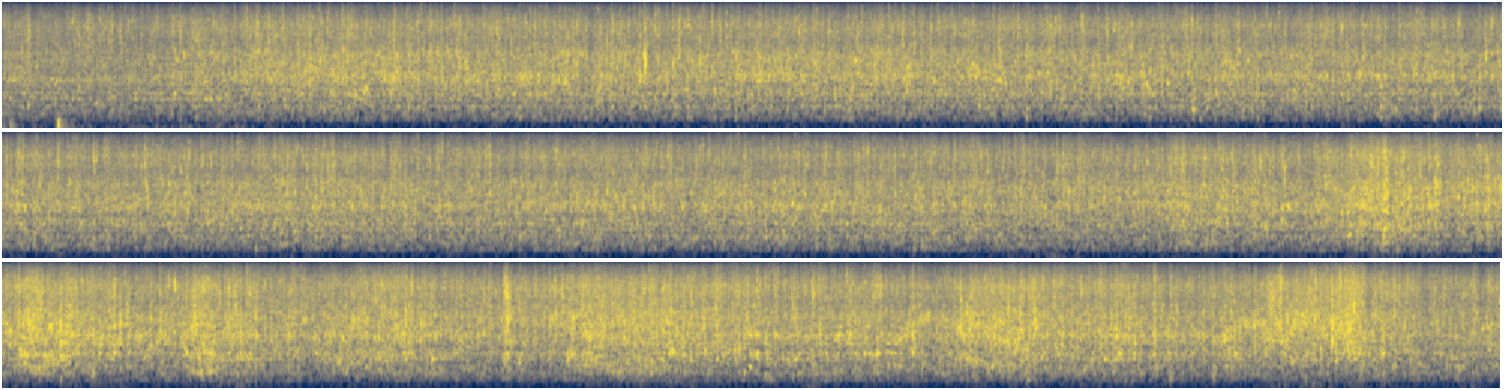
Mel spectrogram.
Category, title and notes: Sound effects > Natural elements and explosions
Sound of a New Hampshire river flowing
stream, brook, river, water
